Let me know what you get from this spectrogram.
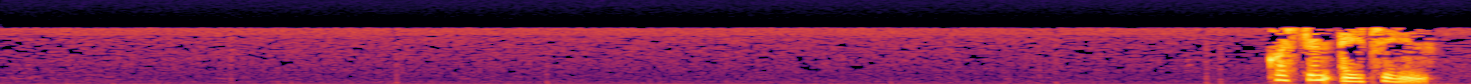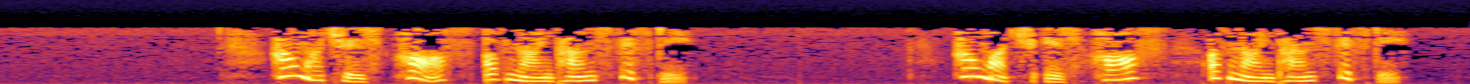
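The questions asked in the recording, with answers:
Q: How much is half of £9.50?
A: £4.75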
